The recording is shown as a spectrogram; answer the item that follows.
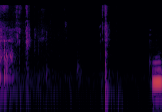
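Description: Playing cards being handled off a wooden table: faint rustles and light scrapes fading out, then a single sharp tick about one and a half seconds in.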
